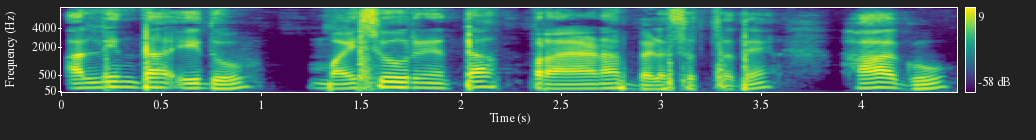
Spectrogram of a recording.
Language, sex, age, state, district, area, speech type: Kannada, male, 30-45, Karnataka, Shimoga, rural, spontaneous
